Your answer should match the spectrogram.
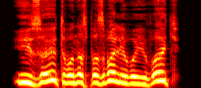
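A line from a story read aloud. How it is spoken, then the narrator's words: Hoarse question. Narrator (Russian): Сиплым голосом спросил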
